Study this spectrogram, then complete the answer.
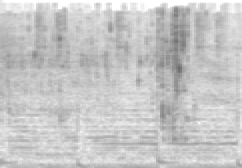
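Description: Water poured over dried salty shrimp to soak, a faint trickle with small splashes and drips against a low background hum.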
